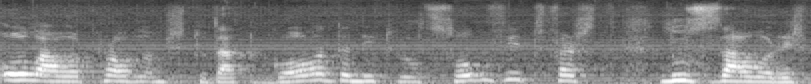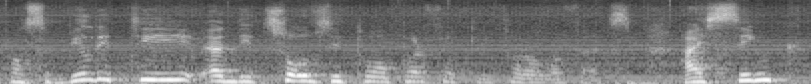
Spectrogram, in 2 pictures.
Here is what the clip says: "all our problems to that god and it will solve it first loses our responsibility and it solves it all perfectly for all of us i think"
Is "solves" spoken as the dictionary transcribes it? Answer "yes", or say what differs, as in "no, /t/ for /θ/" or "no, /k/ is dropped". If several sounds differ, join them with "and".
yes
